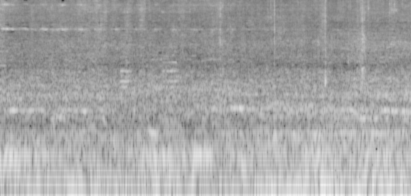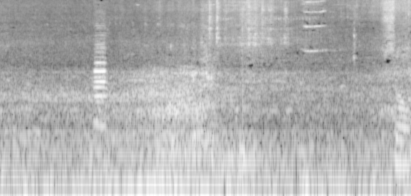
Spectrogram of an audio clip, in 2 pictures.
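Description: Car interior road noise: a steady rumble of engine and tyres while driving in expressway traffic, with a short horn toot about six seconds in.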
